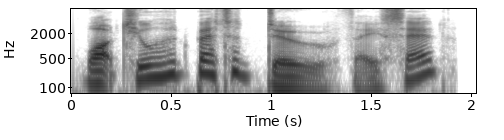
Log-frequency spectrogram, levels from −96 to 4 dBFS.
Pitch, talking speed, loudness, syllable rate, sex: 140 Hz, 205 wpm, -21 LUFS, 4.7 syllables/s, male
